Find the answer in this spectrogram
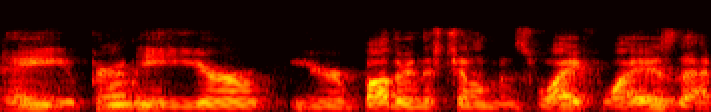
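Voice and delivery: ordinary talk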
